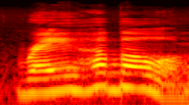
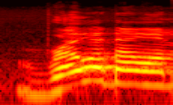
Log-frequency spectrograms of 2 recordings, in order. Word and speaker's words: Rehoboam: Don't mix them up. Rehoboam, Jeroboam. Rehoboam, I said it wrong the first time. Rehoboam and Jeroboam.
